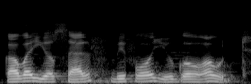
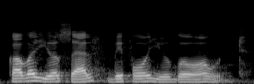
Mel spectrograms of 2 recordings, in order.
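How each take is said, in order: Both takes have the same delivery.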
